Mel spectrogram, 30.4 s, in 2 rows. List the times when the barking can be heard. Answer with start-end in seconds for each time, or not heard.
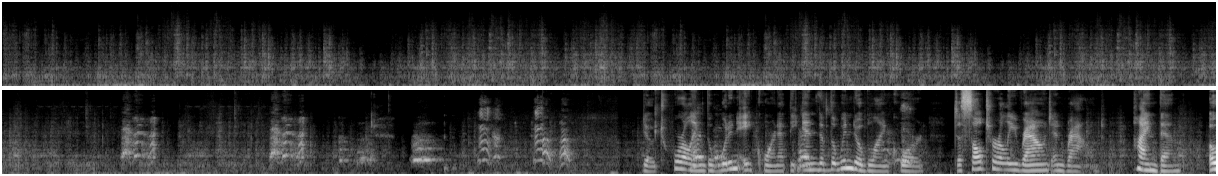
14.9-26.6.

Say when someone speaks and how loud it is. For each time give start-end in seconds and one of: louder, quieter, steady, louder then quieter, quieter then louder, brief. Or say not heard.
23.1-30.3 steady.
